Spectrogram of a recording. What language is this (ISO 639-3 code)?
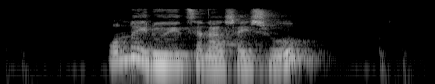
eus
